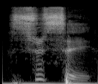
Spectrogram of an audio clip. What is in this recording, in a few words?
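"sucer", French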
